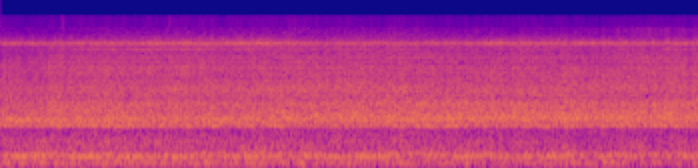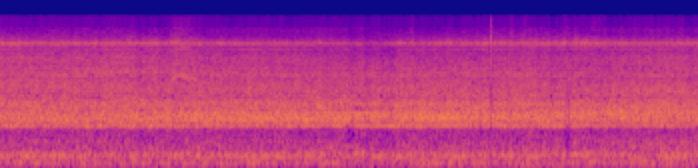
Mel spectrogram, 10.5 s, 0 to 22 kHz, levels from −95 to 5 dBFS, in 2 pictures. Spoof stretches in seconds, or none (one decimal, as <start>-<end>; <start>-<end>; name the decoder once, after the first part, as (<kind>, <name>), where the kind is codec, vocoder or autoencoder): 7.5-8.2 (codec, SNAC)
